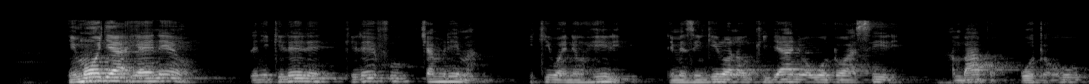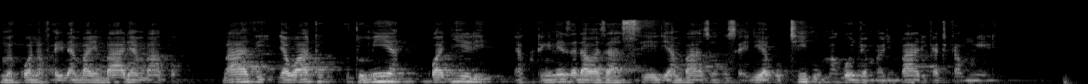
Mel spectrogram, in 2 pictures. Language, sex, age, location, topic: Swahili, male, 25-35, Dar es Salaam, agriculture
